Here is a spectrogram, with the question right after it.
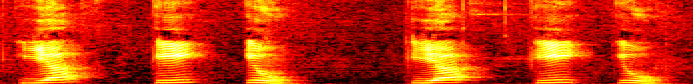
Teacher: ইয়া শব্দের শুরুতে, মাঝখানে, শেষে। ইয়া জিহ্বার মাঝখানে উপরে তালুতে চাপ দিয়ে উচ্চারণ।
